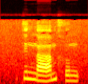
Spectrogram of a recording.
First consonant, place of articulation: velar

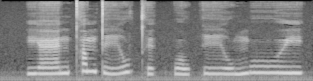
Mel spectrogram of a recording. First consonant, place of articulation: palatal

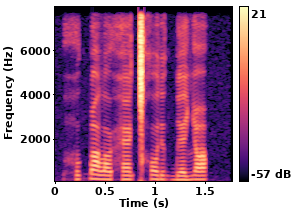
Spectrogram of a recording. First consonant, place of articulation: glottal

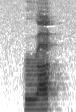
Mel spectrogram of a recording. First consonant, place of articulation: alveolar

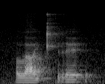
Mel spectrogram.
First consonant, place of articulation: alveolar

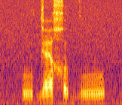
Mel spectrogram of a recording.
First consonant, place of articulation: velar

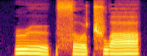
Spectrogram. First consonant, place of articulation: retroflex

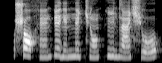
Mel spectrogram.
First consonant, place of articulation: retroflex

